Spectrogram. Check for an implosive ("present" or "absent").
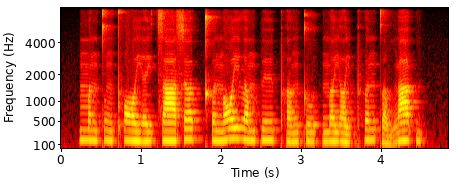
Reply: absent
